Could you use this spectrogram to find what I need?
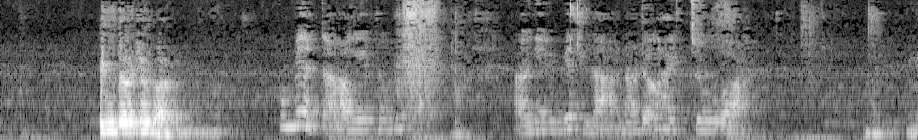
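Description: A young woman speaks into a close microphone, with animation.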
